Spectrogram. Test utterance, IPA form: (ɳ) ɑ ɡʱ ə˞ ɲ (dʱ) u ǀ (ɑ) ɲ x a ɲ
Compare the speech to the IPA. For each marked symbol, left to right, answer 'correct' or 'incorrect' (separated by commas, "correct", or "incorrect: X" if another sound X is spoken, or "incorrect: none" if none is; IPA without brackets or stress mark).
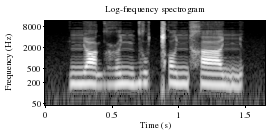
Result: incorrect: ɲ, incorrect: d, incorrect: ɔ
